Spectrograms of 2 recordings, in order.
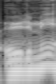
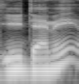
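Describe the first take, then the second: First: "Udemy" as OO-demy; first syllable of "Udemy" without the y glide; alternative pronunciation. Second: "Udemy" as YOU-demy; first syllable of "Udemy" like "you"; alternative pronunciation. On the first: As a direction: say "Udemy" starting with an "oo" sound. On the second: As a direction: say "Udemy" starting with a "you" sound. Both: Shown as a demonstration. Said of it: "however you wanna pronounce it".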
